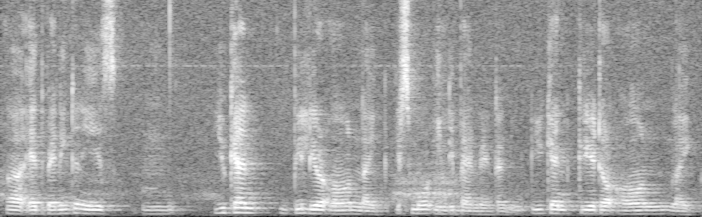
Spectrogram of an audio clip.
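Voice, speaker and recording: A young college student with a Nepali accent answers interview questions casually, hesitating and searching for words. His mid-range voice is warm, with fairly even intonation and a moderate pace, recorded in an echoey room with background noise.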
